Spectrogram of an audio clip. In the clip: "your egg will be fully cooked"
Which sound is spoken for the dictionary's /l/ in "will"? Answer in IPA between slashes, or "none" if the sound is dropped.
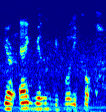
/l/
